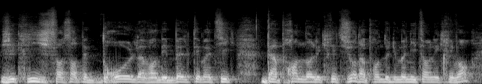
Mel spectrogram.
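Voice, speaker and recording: Over noticeable background noise, a man talks at a very fast pace and medium pitch, with monotone, flat intonation and very even loudness. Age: 30s. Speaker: stand-up comedian. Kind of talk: interview.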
